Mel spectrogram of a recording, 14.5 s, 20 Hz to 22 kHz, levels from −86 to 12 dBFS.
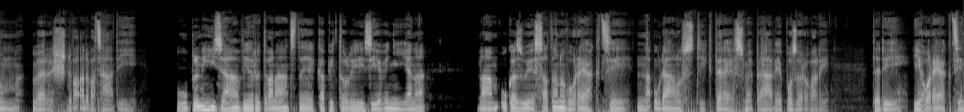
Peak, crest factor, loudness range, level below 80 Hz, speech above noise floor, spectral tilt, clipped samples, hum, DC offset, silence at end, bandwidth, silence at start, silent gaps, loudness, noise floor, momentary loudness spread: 0 dBFS; 18 dB; 3 LU; -36 dBFS; 53 dB; -4 dB/octave; under 0.1%; none; under 0.1%; 0 s; 14.5 kHz; 0 s; none; -18 LUFS; -71 dBFS; 11 LU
